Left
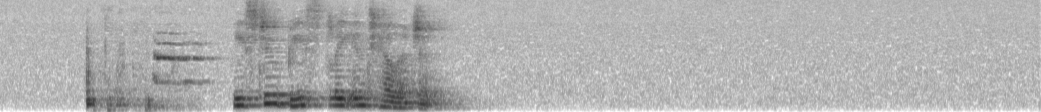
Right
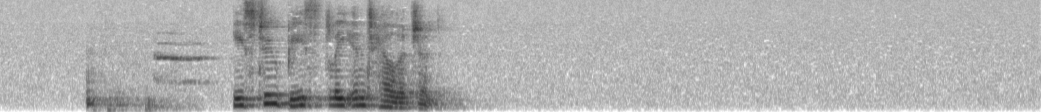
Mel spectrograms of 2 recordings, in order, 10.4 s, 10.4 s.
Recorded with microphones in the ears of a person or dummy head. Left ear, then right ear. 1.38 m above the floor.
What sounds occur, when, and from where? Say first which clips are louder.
0.9 s a cat meowing: left 5 dB; 50° left (ahead or behind), 1.1 m; by 2.0 s 30° left (ahead or behind), 1.9 m
2.3 s a woman speaking: right 4 dB; 80° right, 1.2 m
